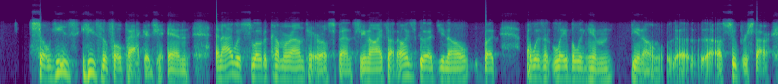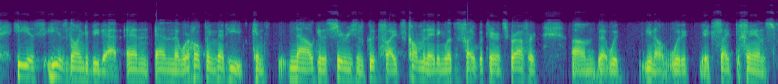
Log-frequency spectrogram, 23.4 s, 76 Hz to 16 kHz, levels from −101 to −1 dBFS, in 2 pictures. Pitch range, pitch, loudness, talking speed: 100-125 Hz, 110 Hz, -22 LUFS, 190 wpm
